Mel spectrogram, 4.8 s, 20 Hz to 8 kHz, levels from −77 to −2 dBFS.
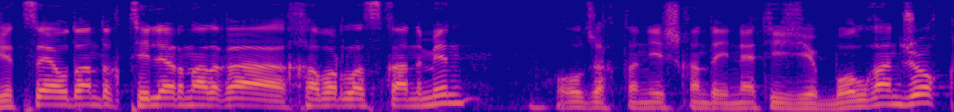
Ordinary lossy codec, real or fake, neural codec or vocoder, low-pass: none; real; none; none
